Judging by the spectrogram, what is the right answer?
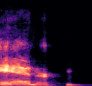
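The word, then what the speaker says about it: ἀνήρ: Okay, the Greek and Hebrew word, the word for man, ish, in Hebrew, and aner, like manner, rhymes with aner in Greek.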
